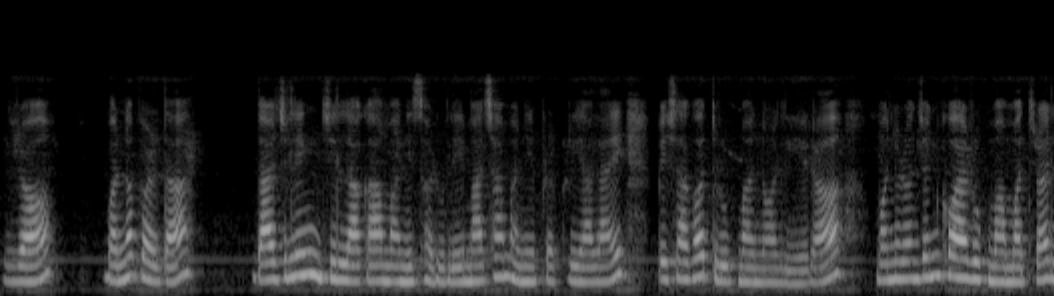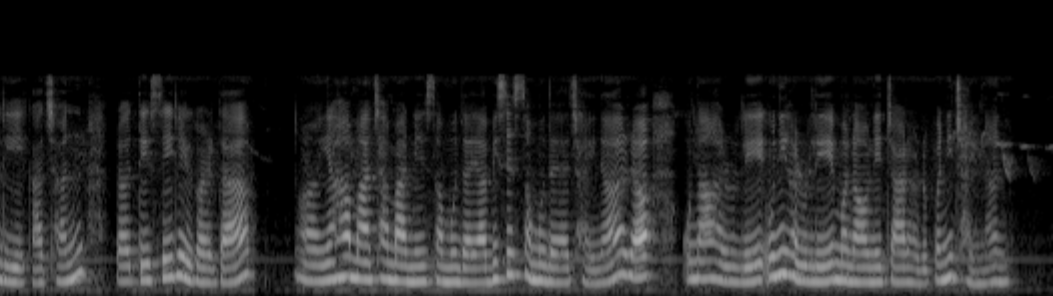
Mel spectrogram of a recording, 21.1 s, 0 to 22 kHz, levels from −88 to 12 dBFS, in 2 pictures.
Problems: continuous background conversations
